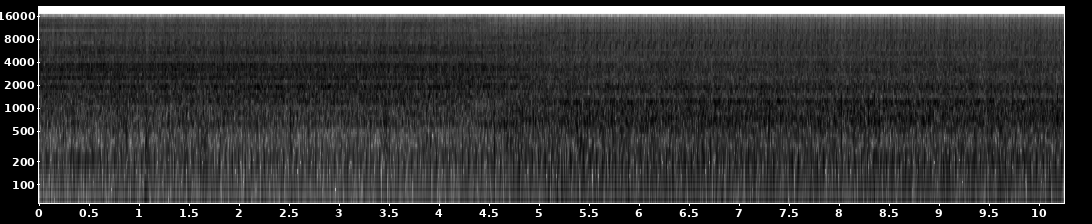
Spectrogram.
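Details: Very old stock Studebaker 259 V8 with AFB carburetor and new Evans intake, first start, idling about 700 rpm: lumpy idle with a loose, uneven rattle from the front of the engine; loose water pump rattling, to be fixed.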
